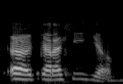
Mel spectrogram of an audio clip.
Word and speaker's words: carajillo: Oh my gosh, I can't pronounce it. Carajillo.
